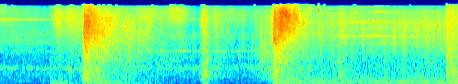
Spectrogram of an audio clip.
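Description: A beetle creature explodes in a video game: three dull booming thumps, the last the heaviest, break through a steady background noise.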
